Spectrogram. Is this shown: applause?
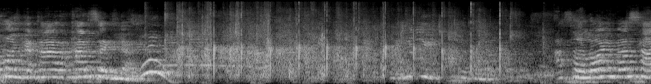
yes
